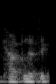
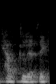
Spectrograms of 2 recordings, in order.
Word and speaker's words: Chalcolithic: Oh, so I should say actually that there's two different ways of pronouncing Chalcolithic, either Chalcolithic or Chalcolithic. Most Irish say Chalcolithic. Myself being an American, I say Chalcolithic.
